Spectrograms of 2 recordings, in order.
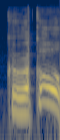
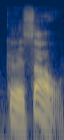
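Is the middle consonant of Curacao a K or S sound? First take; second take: K; S. First: The middle consonant is a hard K sound. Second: The middle consonant is an S sound. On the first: The speaker calls it wrong. "I used to pronounce it Curacao" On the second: The speaker calls it right. "it is pronounced with a S, a S sound"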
